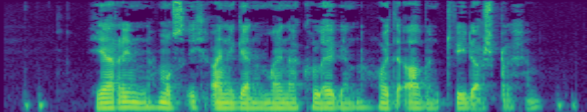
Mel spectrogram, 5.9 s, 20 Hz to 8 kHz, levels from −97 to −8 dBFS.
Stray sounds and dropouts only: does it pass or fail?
pass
